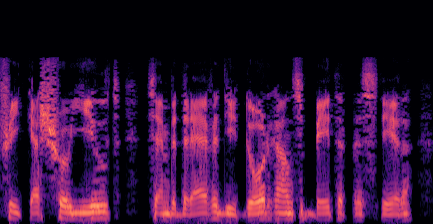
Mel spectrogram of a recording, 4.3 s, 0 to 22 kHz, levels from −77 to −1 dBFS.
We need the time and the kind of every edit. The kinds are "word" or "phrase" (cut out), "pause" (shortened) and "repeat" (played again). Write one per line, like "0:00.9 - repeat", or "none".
none

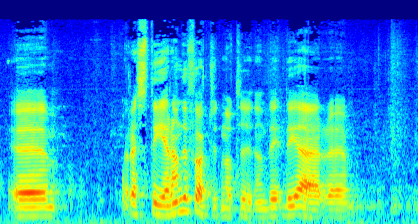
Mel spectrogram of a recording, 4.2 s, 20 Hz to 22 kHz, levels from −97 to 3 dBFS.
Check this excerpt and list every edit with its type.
0:01.2 - word
0:02.2 - word

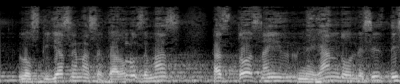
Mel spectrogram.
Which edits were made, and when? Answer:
0:01.3 - word
0:02.6 - word
0:03.0 - word

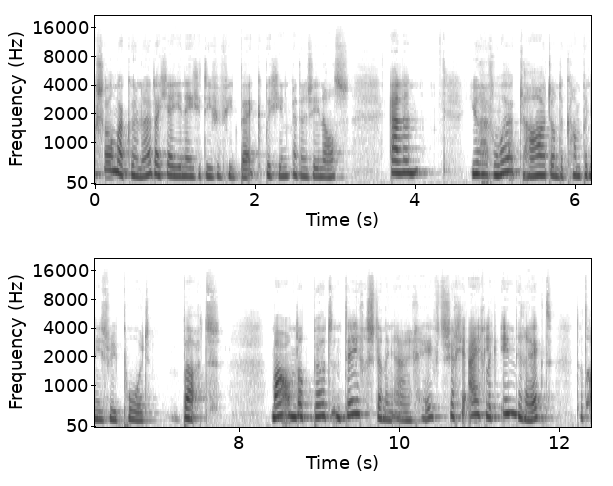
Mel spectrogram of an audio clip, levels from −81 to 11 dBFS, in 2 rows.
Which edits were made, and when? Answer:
0:05.3 - word

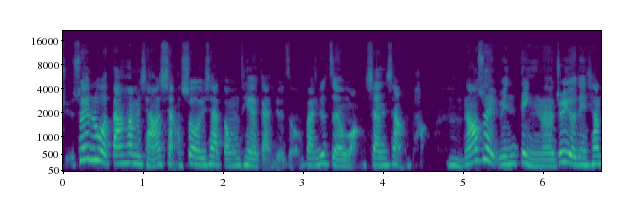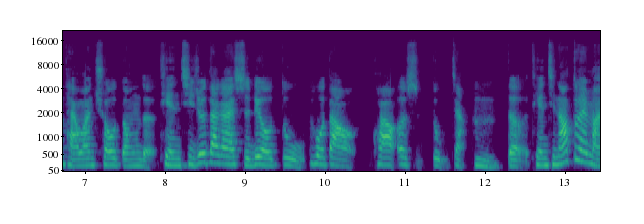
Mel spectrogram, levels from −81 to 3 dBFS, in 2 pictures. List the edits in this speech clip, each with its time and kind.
0:05.0 - word

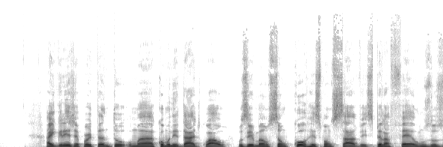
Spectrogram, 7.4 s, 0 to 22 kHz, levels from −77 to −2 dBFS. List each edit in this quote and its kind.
0:03.3 - word
0:03.9 - pause

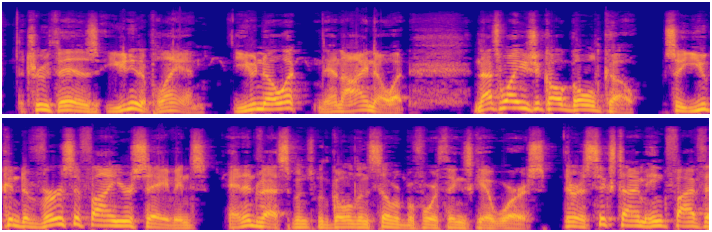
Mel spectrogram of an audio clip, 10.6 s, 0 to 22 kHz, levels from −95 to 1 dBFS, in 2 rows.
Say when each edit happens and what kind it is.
0:06.9 - pause

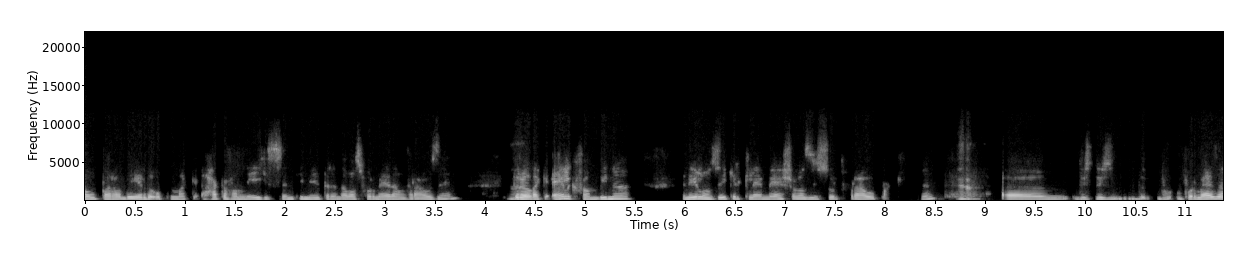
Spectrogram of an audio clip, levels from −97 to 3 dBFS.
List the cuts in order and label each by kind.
0:08.6 - pause

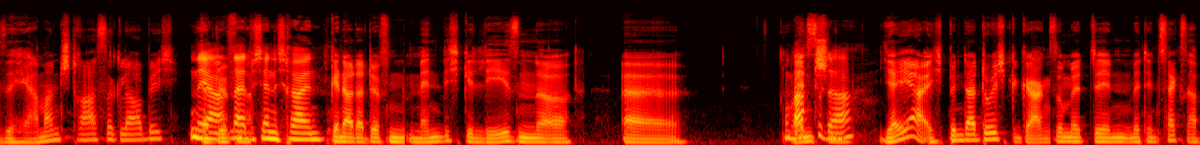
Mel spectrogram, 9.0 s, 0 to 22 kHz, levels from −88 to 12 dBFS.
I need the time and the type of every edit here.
0:01.9 - word
0:03.0 - word
0:04.4 - pause
0:07.9 - phrase

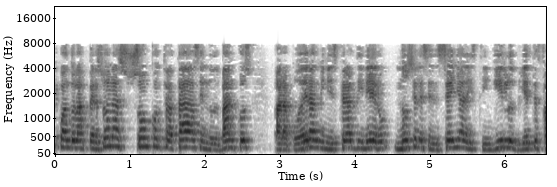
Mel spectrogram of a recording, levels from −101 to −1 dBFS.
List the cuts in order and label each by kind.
none

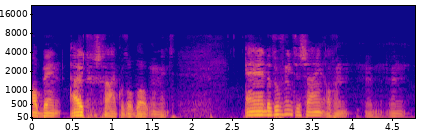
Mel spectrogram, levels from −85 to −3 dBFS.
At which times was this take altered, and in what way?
0:03.3 - phrase

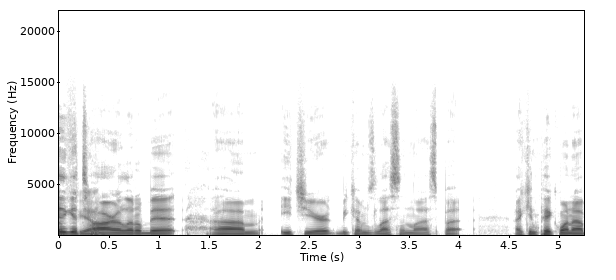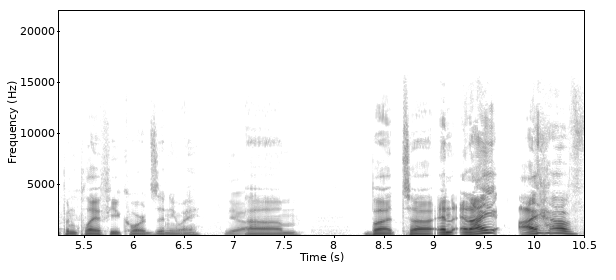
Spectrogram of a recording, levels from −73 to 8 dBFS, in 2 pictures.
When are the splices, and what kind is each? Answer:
none

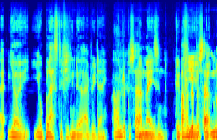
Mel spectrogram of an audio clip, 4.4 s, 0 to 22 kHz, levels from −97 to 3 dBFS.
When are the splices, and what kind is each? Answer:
none

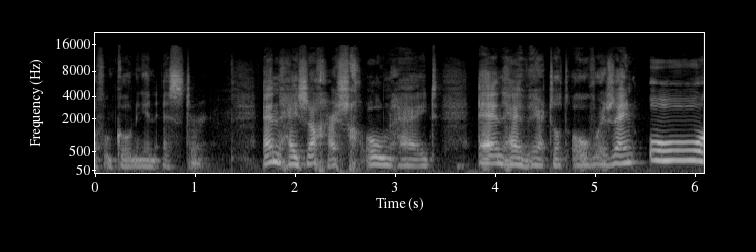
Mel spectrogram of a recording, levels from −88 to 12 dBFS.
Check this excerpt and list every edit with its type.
none

